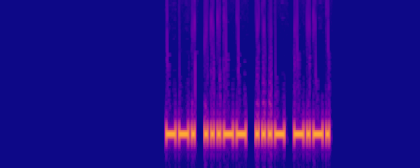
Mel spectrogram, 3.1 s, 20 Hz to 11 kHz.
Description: Morse code, heard as a keyed tone, about 51 wpm, 700 Hz. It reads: G3VC
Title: DXCC-100 Call Signs - 4 Characters - Repeated 3x - 50wpm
